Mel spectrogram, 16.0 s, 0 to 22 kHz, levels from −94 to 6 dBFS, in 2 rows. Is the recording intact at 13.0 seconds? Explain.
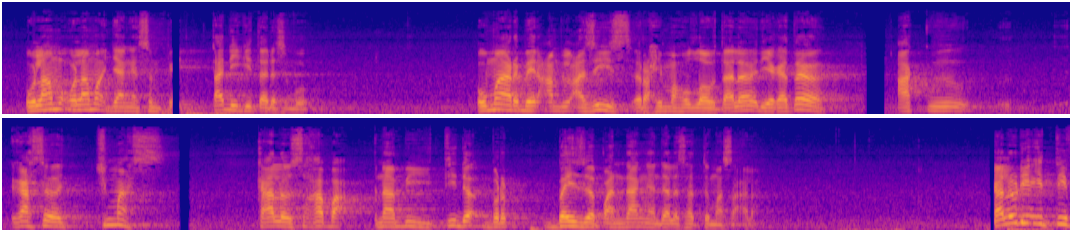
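Yes, at 13.0 seconds the audio plays through cleanly, with no dropout, click, distortion or other fault at that moment.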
